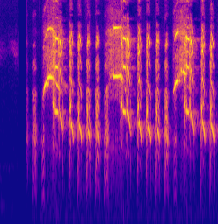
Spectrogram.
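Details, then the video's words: Partridge calling: a fast series of harsh, clipped notes, each bout opened by a higher rising squeal, repeated in three bursts over a few seconds with no other sounds. "teetar voice | teetar ki awaz | teetar sound | dakniteetar ke awaz | teetar boli"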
